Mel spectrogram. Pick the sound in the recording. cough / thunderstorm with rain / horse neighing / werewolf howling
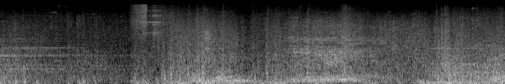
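horse neighing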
